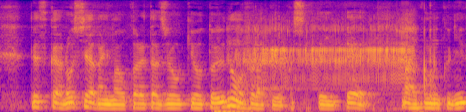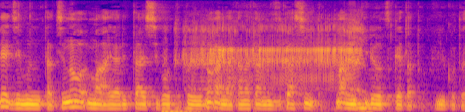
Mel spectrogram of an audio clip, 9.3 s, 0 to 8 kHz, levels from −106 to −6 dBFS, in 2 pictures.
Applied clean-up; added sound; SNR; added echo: none; Wood; 5 dB; reverberation time 1.0 s.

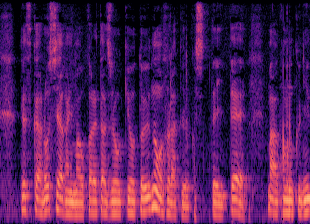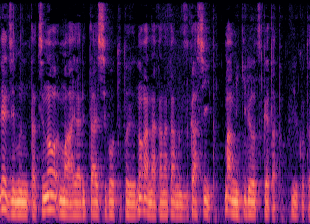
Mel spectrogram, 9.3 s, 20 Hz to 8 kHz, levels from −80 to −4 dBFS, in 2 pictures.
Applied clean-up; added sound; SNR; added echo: none; none; none; none.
